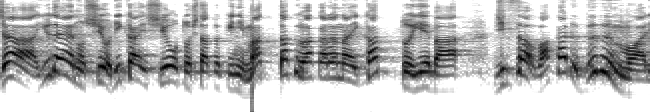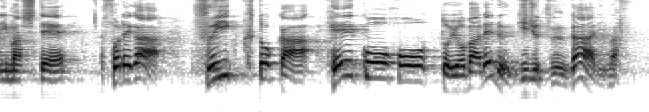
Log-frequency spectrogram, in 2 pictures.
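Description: A man's voice: sits high, wildly swooping pitch, moderate pace, gravelly. A male pastor giving a church sermon, explaining patiently with frequent hesitant fillers.

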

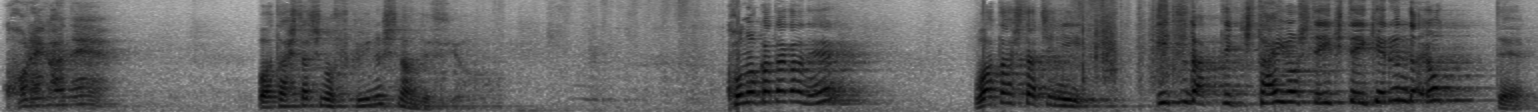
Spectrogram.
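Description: A man preaching a sermon as a pastor, swinging between loud emphatic lines and soft low asides. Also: sing-song, a little slow, pauses often, roomy sound, slight background noise.

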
